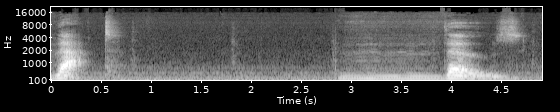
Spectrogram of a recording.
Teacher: язика між зубами і видаю звук наче бджола годить Ось тут в мене вібрують мої голосові зв'язки і при цьому я видихаю повітря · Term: звучний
